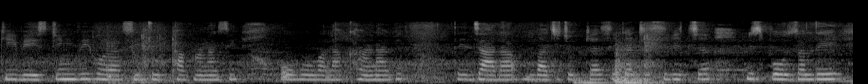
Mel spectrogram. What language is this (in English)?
Punjabi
